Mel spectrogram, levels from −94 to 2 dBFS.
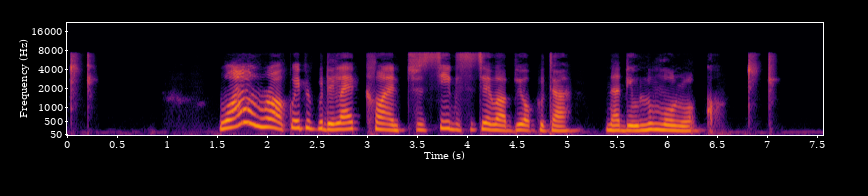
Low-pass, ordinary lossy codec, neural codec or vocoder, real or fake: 7.2 kHz; none; codec, 16 kHz, 1 kbps, FreqCodec, larger model; fake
